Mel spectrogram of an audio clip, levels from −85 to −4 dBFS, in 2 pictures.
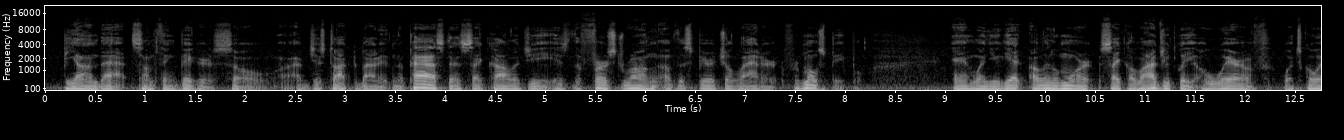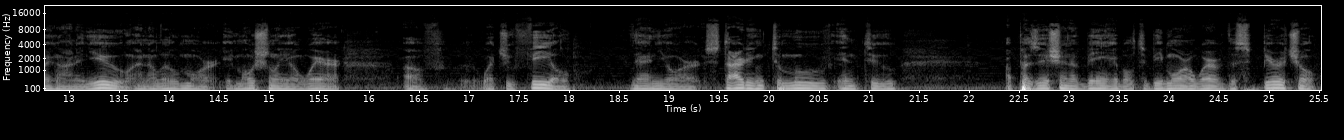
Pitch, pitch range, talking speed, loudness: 95 Hz, 90-105 Hz, 160 wpm, -34 LUFS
